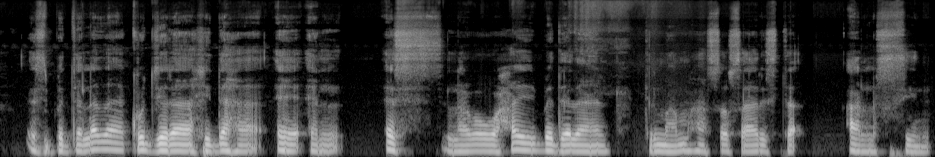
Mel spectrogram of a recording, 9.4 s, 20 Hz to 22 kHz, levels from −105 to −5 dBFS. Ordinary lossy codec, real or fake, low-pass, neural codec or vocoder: none; fake; none; vocoder, 44.1 kHz, 128 mel bands every 256 samples, BigVGAN v2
